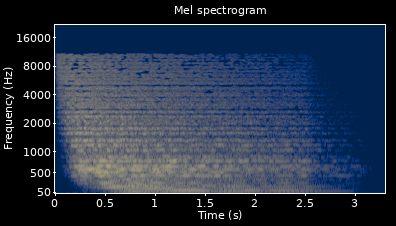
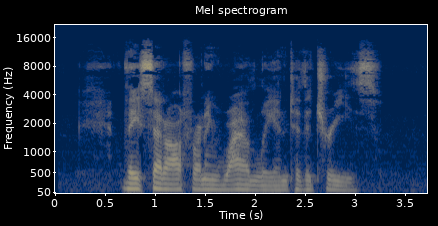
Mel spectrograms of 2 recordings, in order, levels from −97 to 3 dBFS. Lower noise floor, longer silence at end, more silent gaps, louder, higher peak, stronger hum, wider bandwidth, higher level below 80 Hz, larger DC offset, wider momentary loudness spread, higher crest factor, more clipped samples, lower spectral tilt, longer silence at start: first, -76 dBFS vs -64 dBFS; first, 0.75 s vs 0.5 s; neither; about the same, -34 LUFS vs -35 LUFS; about the same, -18 dBFS vs -16 dBFS; neither; second, 11.5 kHz vs 15.5 kHz; first, -58 dBFS vs -76 dBFS; neither; first, 21 LU vs 17 LU; second, 18 dB vs 24 dB; neither; about the same, -3 dB/octave vs -2.5 dB/octave; second, 0 s vs 0.4 s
